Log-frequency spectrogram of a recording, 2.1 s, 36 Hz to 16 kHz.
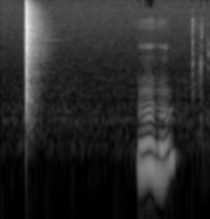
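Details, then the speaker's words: Single sharp snap as a needle-free pressurized intradermal injection pen fires, set to pressure 1 for the face with a 0.05 dose, followed by a brief voice. "Então, através da pressão de um martelinho, de um sistema todo dentro da caneta, o êmbolo é empurrado e com uma velocidade muito grande, a toxina, a mescla para gordura, seja o que for, ela atravessa a nossa epiderme, vai na derme, vai na hipoderme, que é nosso"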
